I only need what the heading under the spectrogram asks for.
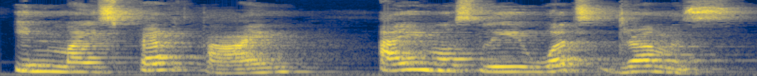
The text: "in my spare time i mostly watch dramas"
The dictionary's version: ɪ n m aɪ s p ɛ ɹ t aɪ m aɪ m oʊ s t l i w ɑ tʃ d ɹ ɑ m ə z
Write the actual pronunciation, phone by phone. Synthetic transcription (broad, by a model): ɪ n m aɪ s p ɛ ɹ t aɪ m aɪ m oʊ s t l i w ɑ s d ɹ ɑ m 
